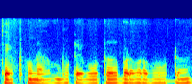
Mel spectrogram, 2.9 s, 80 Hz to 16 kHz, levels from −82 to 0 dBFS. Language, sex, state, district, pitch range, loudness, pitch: Garhwali, male, Uttarakhand, Uttarkashi, 115-120 Hz, -19 LUFS, 120 Hz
